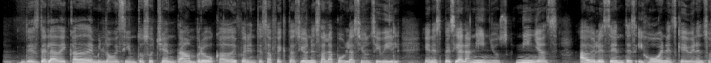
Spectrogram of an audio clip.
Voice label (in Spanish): Narradora; casting trineo tv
